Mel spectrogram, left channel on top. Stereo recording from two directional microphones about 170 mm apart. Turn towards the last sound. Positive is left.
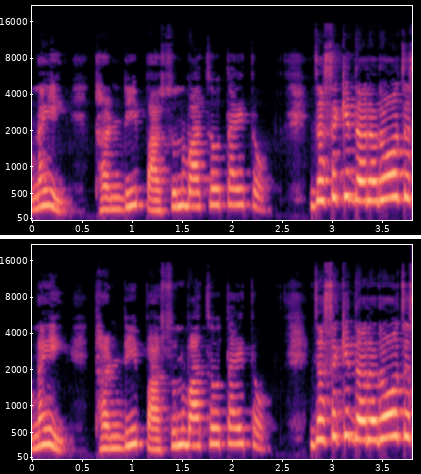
turn(degrees=-40)  # may be behind; listen again after turning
